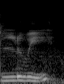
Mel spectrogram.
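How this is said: It is said with a French pronunciation. The speaker calls it right. "proper French is Louis"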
